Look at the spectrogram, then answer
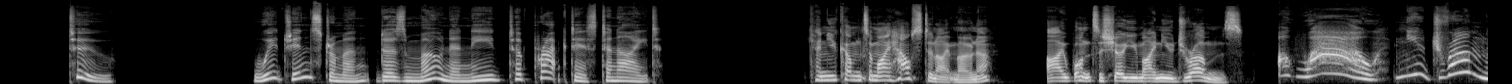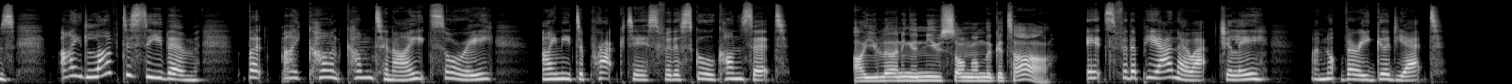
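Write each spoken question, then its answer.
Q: Which instrument does Mona need to practice tonight?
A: the piano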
